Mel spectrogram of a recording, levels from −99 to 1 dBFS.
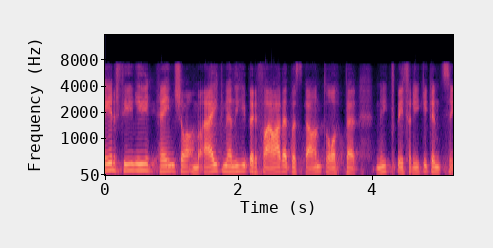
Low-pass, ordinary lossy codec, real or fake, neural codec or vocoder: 7.2 kHz; AAC, 64 kbps; fake; codec, 16 kHz, 0.5 kbps, FreqCodec, larger model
